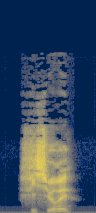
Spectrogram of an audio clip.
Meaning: 1. to fissure 2. to crack
- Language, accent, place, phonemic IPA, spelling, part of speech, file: French, France, Lyon, /fi.sy.ʁe/, fissurer, verb, LL-Q150 (fra)-fissurer.wav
